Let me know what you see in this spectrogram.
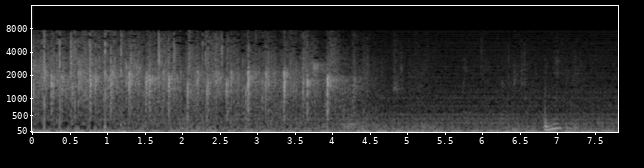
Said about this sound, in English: So we want Alamo to welcome them as they present their passion, the Gideons program of Gideons International. Let's welcome them with a hand clap this morning.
